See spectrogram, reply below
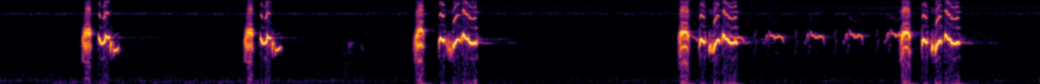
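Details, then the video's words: Sooty-headed bulbul, wild, answering in lively song: short gurgling chirped phrases about a second apart, then a longer run of soft wavering whistles between louder bubbly bursts. "suara burung gacor kutilang liar auto nyaut"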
